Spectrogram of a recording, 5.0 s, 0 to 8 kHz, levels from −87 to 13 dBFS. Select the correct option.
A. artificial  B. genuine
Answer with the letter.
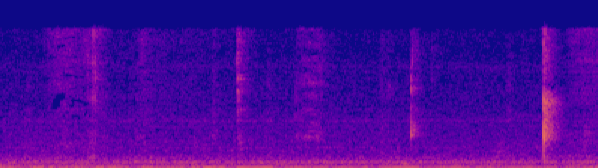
B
